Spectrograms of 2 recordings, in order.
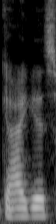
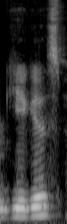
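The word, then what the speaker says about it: Giygas: No, it's the next one I have is I'm not 100% sure if you pronounce it Gygus or Gigas, but Oh, Gigas from Earthbound.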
